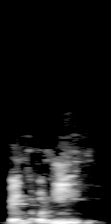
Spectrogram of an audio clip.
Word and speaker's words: Ben-Oni: Ben-Oni, on prononce.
